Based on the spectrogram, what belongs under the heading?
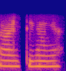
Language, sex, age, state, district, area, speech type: Santali, female, 18-30, West Bengal, Jhargram, rural, conversation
